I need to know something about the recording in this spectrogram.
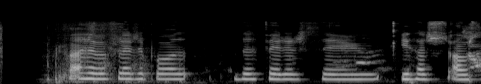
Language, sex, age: Icelandic, female, 12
